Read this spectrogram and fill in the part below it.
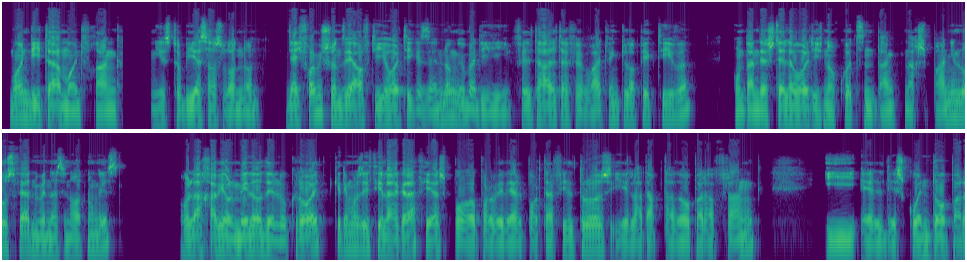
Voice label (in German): Sprachnachricht; fotophonie 049 filtern wie die profis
